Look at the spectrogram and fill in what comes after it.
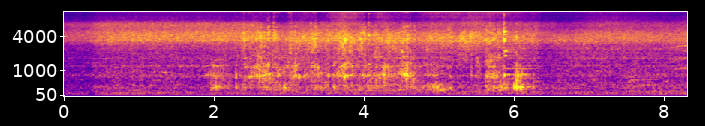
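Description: Browned onions sizzling in ghee in an aluminium pot while a steel ladle stirs the newly added turmeric in, scraping against the pot from about two seconds in, with one sharp clink of the ladle on the metal near six seconds. The sizzle settles to a quieter steady hiss near the end.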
